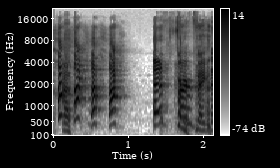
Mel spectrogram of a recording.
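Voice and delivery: high, slow laugh-through "perfect"; laughing delight. Real, not acted. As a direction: crack up while praising. Host laughing at guest's singing.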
